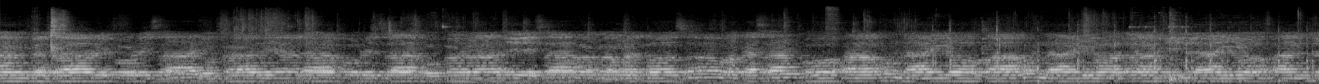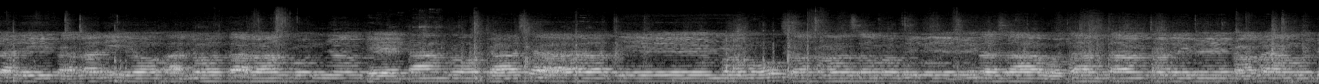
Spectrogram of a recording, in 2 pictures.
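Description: Buddhist monks chanting Pali verses in a steady, continuous monotone.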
